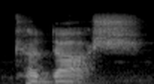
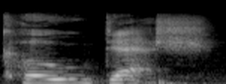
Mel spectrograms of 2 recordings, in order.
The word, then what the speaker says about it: kadosh: For example, kadosh, not kesh. Kadash because you have to use the letters that he gave us.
